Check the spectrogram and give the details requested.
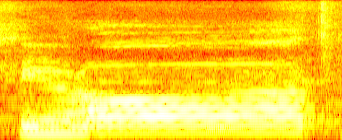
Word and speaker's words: صراط: صراط الذین انعمت علیہم. یہاں تک ہم پہلے ہجے کر لیں گے. صا زیر سی، صاد پر حروف ہے، اس کو پر کر کے یعنی ہیوی سے پڑھیں گے.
